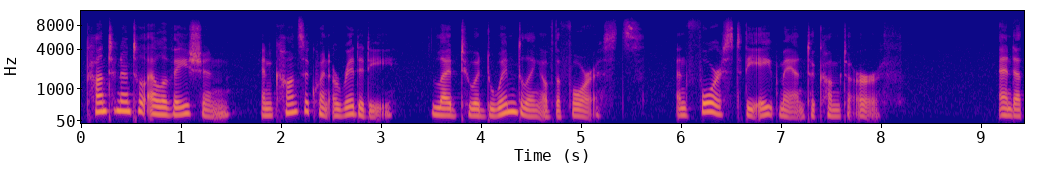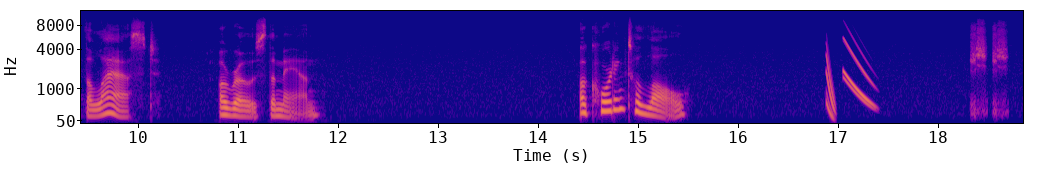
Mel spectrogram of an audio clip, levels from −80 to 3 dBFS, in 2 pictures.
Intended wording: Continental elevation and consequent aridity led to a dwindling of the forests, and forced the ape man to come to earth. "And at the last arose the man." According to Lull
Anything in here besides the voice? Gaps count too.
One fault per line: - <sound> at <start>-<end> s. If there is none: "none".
- chirp at 16.9-17.4 s
- laugh at 18.3-18.7 s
